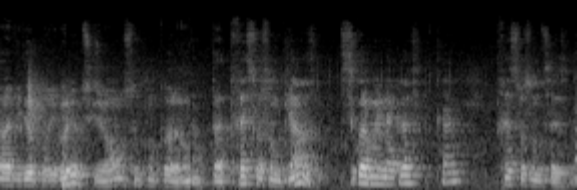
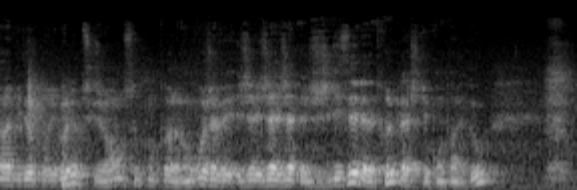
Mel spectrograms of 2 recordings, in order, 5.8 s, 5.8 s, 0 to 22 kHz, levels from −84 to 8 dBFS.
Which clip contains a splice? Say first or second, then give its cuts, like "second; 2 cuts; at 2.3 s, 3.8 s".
first; 1 cut; at 1.9 s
